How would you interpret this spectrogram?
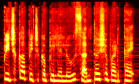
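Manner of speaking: usual speaking voice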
